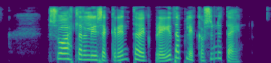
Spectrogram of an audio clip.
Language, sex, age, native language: Icelandic, female, 40-49, Icelandic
